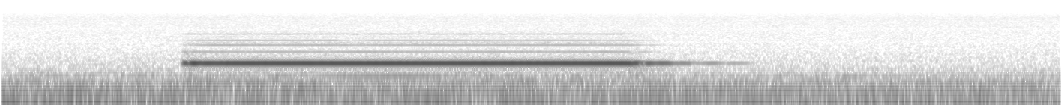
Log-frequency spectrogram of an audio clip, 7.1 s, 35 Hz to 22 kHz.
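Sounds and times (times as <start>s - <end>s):
principal 4' organ pipe note A sharp: 1.2s - 4.6s.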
